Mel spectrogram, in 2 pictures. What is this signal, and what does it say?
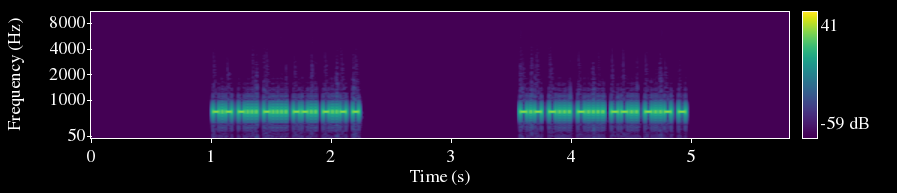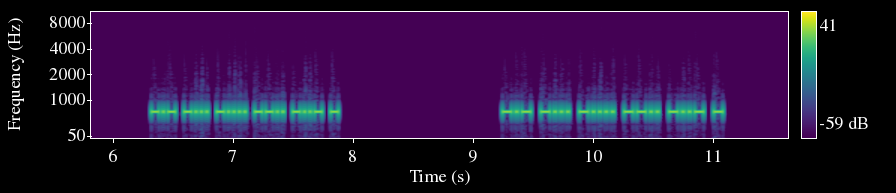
Morse code, heard as a keyed tone, about 53 wpm, 700 Hz. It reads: KB6ZXT KB6ZXT KB6ZXT KB6ZXT
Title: Speed Racing - USA 2x3 Call Signs 45wpm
